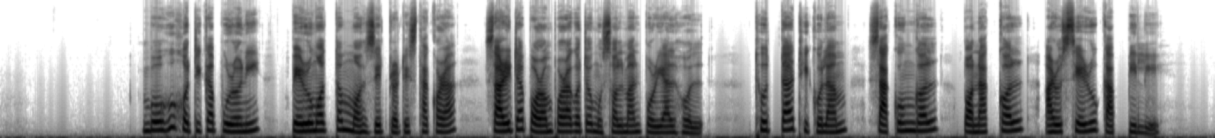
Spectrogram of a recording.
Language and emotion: Assamese, neutral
